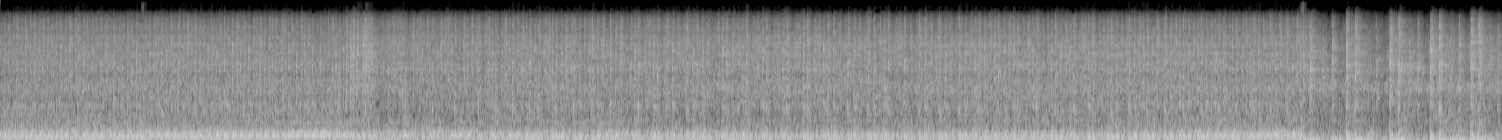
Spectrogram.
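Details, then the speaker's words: Harley Softail that had a suspected miss or fuel-starvation problem, after cleaning a dirty carb enricher circuit and refitting the original intermediate jet: lumpy, loping V-twin idle, steady and even with no stumbles or misses. Problem solved. "put back in the intermediate jet that I had in there originally, and what do you know? Ran great. No issues, no problem solved."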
